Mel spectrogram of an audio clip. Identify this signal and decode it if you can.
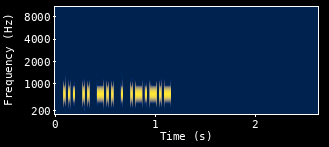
Morse code, heard as a keyed tone, about 50 wpm, 700 Hz. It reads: SIDE.
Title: Sentences from Top 1000 Words - Review Part 3 - 50wpm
